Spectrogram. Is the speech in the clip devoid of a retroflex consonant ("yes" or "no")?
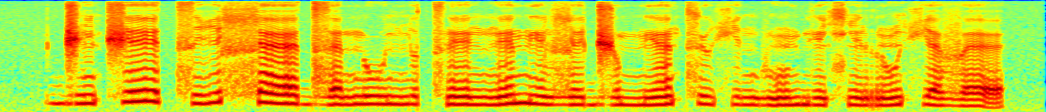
yes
